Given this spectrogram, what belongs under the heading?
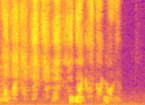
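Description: Charcoal being rubbed onto a painting in a series of quick, rhythmic scratchy strokes, close and fairly soft, about seven or eight passes that stop abruptly into near silence.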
